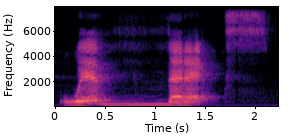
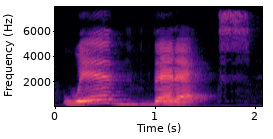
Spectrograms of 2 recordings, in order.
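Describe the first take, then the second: First: The two th sounds merge into one. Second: The same.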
